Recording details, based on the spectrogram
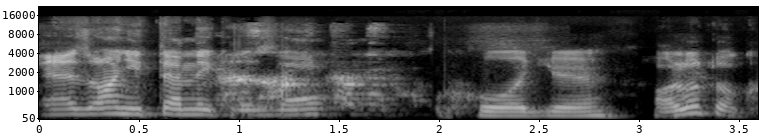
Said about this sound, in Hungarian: Hallunk, egy kicsit visszhangos vagy olyan furán, de nem tudom miért. Igen, igen, nekem is valami nem stimmel, de mindegy.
